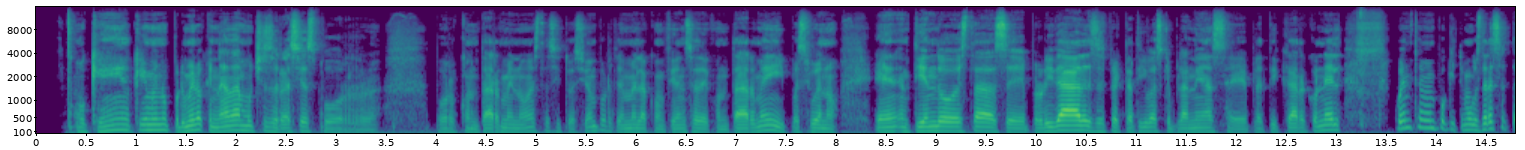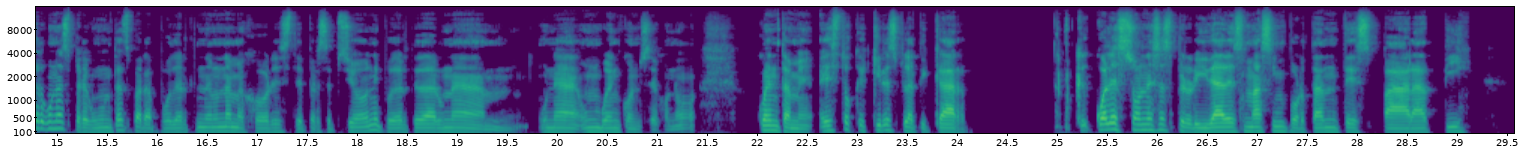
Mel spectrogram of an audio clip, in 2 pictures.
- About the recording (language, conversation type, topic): Spanish, advice, ¿Cómo podemos hablar de nuestras prioridades y expectativas en la relación?
- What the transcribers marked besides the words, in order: tapping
